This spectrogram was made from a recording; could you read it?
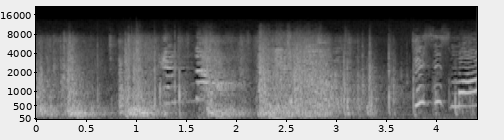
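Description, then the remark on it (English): Heavy, repeated thuds as soldiers batter down a door, loud, a rough series of blows with crashing impacts, while voices shout over the pounding. “Stepping into the corridor, Panthea sees soldiers battering down a door.”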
